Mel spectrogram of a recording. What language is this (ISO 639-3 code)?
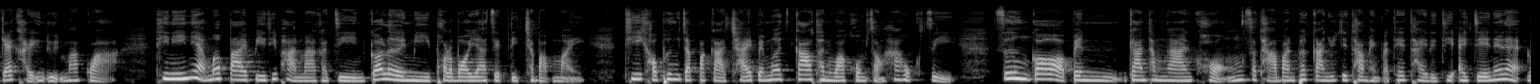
tha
